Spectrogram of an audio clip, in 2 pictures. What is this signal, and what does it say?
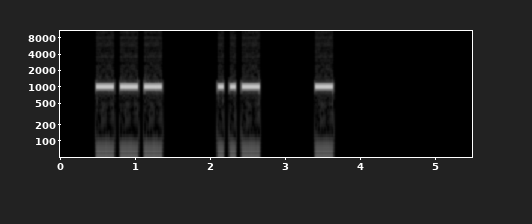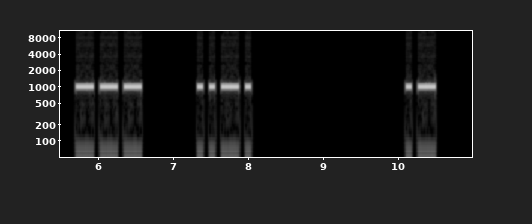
Morse code, heard as a keyed tone, about 15 wpm, spaced as for 8 wpm, 1000 Hz. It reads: OUT OF A
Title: 8 WPM morse code quotes for Thu, 29 Feb 2024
